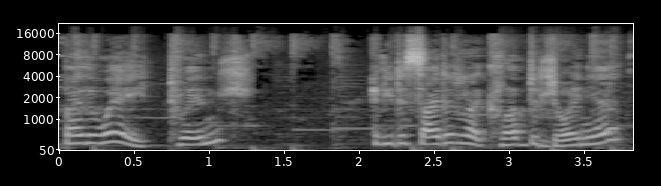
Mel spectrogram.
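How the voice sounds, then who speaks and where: A man's voice: very high voice, expressive, normal speed, dark tone, soft background music, voice pushed up. A man voicing a cheerful, clingy, caring teenage girl from an anime visual novel, bubbly and pleading. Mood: insistent.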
